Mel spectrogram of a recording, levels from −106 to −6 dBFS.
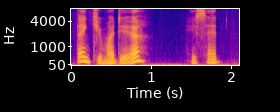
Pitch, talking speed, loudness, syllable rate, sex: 175 Hz, 170 wpm, -21 LUFS, 4.4 syllables/s, female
